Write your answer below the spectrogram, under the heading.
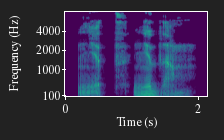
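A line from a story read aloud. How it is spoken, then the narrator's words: Soft, firm, pleased. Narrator (Russian): С нескрываемым удовольствием он мягко, но решительно произнес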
